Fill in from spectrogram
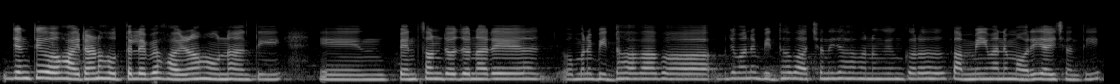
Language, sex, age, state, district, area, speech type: Odia, female, 30-45, Odisha, Dhenkanal, rural, spontaneous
